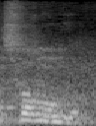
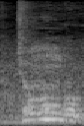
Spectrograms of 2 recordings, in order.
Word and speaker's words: 조문국: 그래서 소문이라고 하는 게 그래서 저거를 지명으로 읽을 땐 조문구 같은 소자인데 역사로 읽을 때는 소문구 이렇게 읽습니다.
